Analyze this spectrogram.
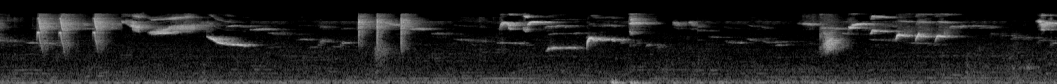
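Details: Sunda robin in a dense, lively song of high chirps, short whistled glides and rapid twittering notes, pouring out almost without pause through the whole stretch, with only brief breaks.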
